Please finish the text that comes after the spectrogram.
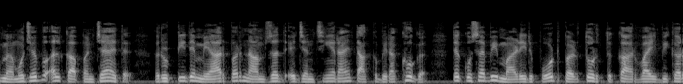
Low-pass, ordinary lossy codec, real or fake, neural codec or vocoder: none; none; real; none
